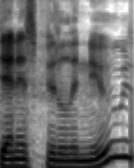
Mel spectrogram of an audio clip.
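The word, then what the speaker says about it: Denis Villeneuve: Also, Dennis Villeneuve is how you pronounce his name.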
